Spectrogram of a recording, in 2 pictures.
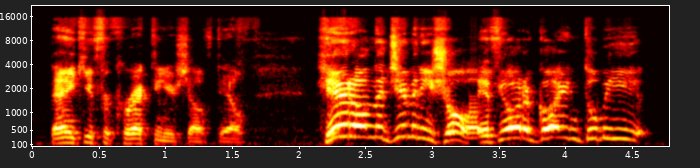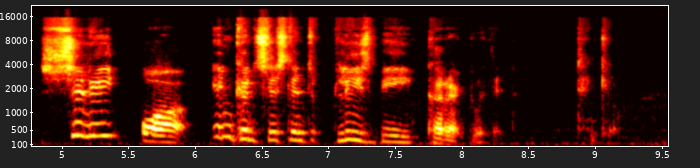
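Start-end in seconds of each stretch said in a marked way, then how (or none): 2.1-9.1 very high, swooping, wandering put-on Indian accent. Host thanking dale on the jiminy show, drifting indian accent. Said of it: "It started Indian, and then it went somewhere else".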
